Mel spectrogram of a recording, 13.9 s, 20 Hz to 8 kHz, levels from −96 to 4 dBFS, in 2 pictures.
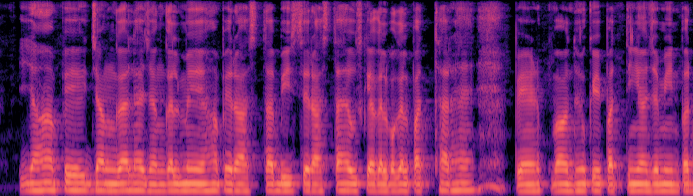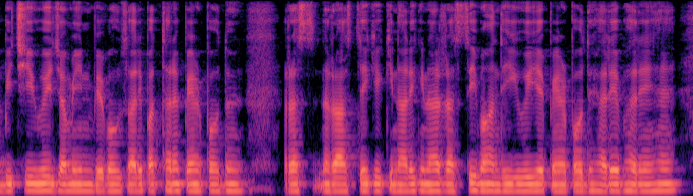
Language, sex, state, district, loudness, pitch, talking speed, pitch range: Angika, male, Bihar, Samastipur, -25 LUFS, 105 Hz, 180 wpm, 105-110 Hz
